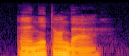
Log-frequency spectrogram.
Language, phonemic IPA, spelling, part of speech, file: French, /e.tɑ̃.daʁ/, étendard, noun, Fr-étendard.ogg
- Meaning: standard (flag used in battle)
